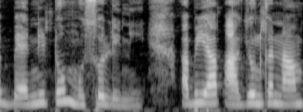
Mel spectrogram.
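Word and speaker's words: Benito Mussolini: सो Italy में ये फासिज़म आई थी और उसको कौन लेके आए थे, इसको लेके आए थे बेनिटो मुसोलिनी।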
